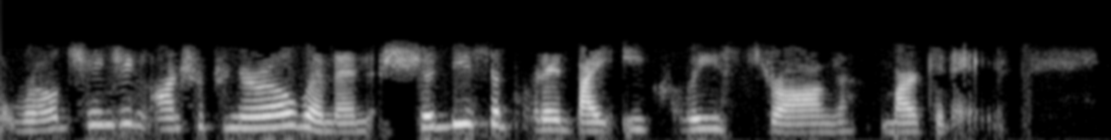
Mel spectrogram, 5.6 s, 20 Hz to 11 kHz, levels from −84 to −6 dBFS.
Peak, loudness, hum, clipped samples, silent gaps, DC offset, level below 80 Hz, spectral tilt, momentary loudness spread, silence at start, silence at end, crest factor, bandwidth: -2 dBFS; -26 LUFS; none; under 0.1%; none; under 0.1%; -62 dBFS; -9 dB/octave; 9 LU; 0 s; 0.7 s; 24 dB; 4.4 kHz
